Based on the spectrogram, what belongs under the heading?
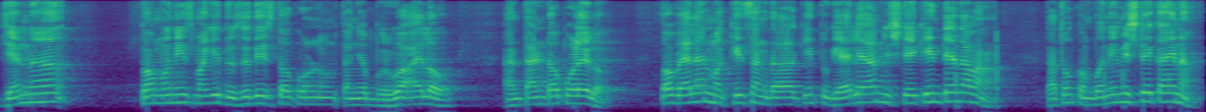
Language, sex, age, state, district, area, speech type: Goan Konkani, male, 60+, Goa, Canacona, rural, spontaneous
